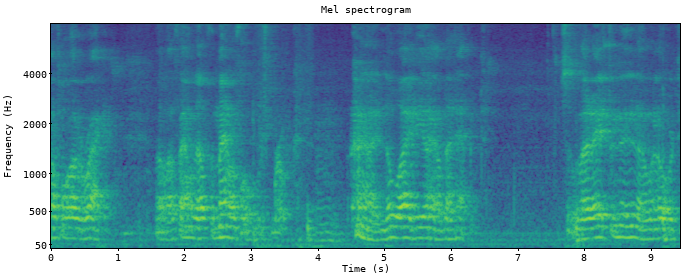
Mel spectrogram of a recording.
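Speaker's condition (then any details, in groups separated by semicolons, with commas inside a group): Tongue cancer surgery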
